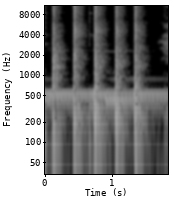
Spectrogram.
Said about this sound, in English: Suddenly, a knocking was heard at the city gate.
